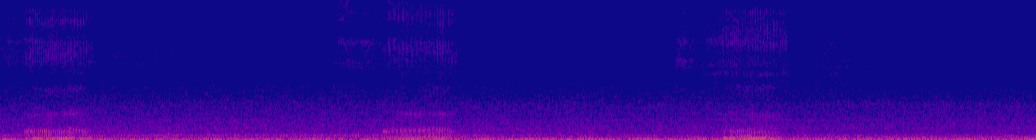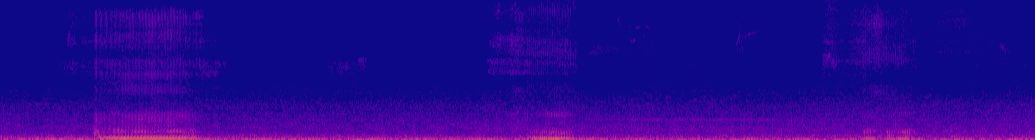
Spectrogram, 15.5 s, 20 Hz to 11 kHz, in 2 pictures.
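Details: Pug snoring loudly in sleep: rattling snores about one every three seconds (roughly 20 breaths a minute) over a steady low background hum.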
